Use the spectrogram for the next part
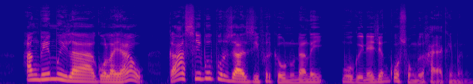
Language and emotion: Bodo, disgusted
